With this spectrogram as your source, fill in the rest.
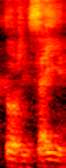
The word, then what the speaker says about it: Torricelli: Este experimento lo hizo Evangelista Torricelli, italiano, pero Torricelli, podemos decir nosotros, el español se pronuncia tal como se escribe.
